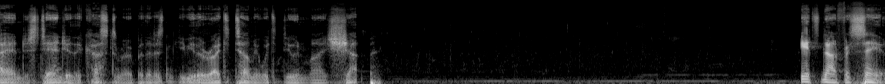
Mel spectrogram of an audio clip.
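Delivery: very deep, low-pitched hobgoblin voice. Voicing a hobgoblin shopkeeper refusing a customer: hobgoblin shopkeeper voice. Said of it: "the hobgoblin ... raises himself and says".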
